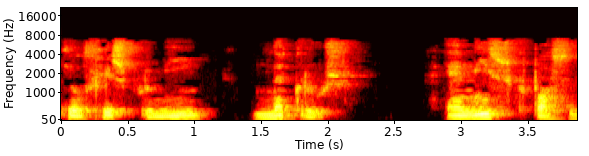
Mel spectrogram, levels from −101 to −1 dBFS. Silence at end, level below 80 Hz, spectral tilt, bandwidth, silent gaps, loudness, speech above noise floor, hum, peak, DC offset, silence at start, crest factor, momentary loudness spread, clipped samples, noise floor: 0 s; -42 dBFS; -5.5 dB/octave; 7.2 kHz; 2.52-2.70 s; -21 LUFS; 53 dB; none; -2 dBFS; under 0.1%; 0 s; 20 dB; 14 LU; under 0.1%; -73 dBFS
